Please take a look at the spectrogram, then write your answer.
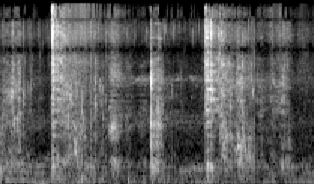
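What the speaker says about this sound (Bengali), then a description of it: "বেগুনগুলো দিয়ে দিলাম ভালো করে একবার মিশিয়ে নেব" Eggplant pieces stirred into a simmering curry in a cooking pot, with three sharp clanks of a utensil against the pot over a soft bubbling, sizzling background, close by.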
